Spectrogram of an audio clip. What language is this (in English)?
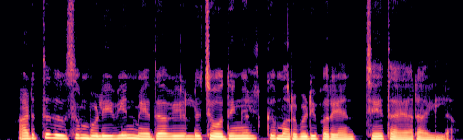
Malayalam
